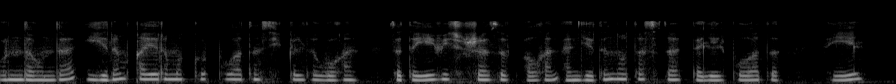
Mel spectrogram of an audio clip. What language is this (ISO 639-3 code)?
kaz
